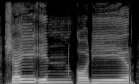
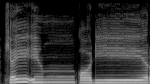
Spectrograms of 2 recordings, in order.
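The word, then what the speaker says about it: شيء قدير: jelas atau dibaca samar kurang tepat jika kita membacanya syai'in qodiir tapi yang benar adalah dibaca samar sai in qodir hai sekarang ayat yang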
